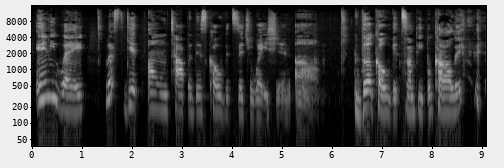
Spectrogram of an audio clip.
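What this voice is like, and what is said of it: Raspy voice. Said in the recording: “My little raspy voice.”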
